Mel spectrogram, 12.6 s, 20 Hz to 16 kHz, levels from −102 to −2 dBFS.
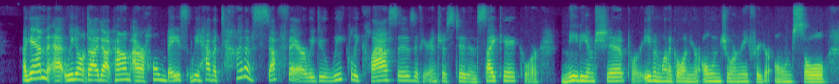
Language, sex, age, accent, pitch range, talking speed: English, female, 50-69, American, 145-200 Hz, 185 wpm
